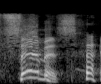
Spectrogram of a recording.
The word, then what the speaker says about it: Samus: It is pronounced Samus, and she does not speak.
